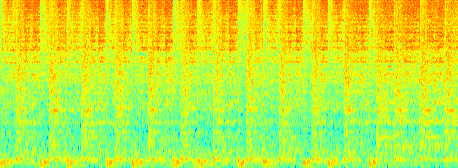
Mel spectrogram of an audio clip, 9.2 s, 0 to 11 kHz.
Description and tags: let-it-go beats2
Drum recording from live session with Fur Blend - 2 Mic recording onto 3M M79 2" tape at Greenmount Studios
drum-loop, drum-and-bass, drums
